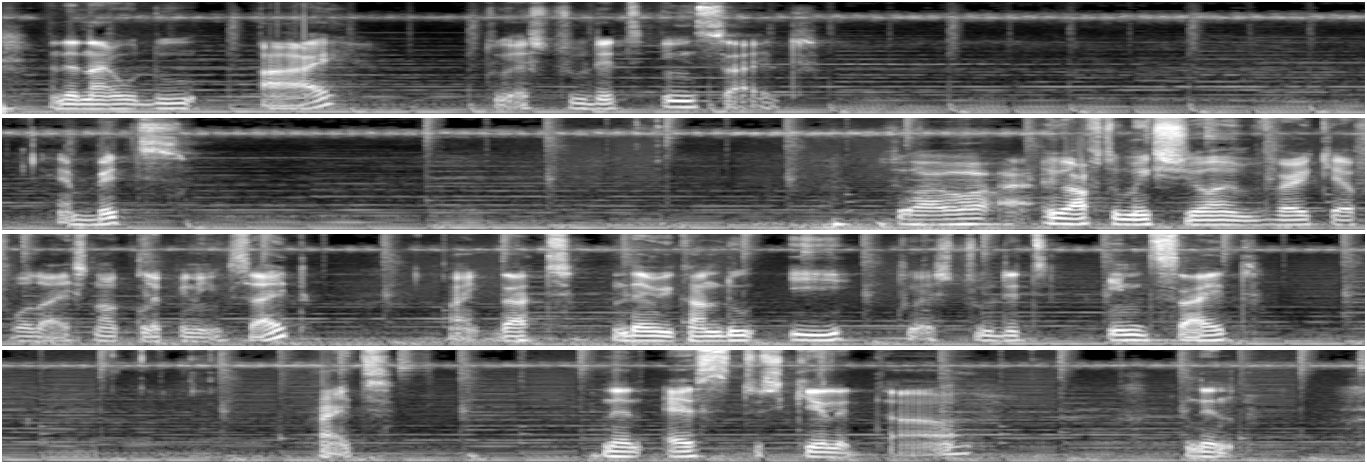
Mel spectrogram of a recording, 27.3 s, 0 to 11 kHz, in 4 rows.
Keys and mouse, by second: 5.5-10.7 middle drag, 16.0-20.8 middle drag, 17.7 e, 22.9 click, 23.0 middle click, 24.0 s, 25.7 click, 26.8 s.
